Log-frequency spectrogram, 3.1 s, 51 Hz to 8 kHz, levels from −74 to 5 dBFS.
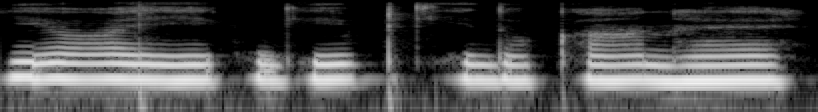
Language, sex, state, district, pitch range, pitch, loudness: Hindi, female, Jharkhand, Palamu, 210-225 Hz, 215 Hz, -11 LUFS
